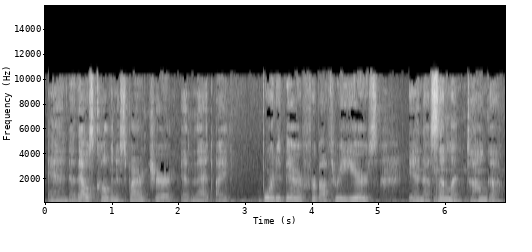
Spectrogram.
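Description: A middle-aged woman from American Samoa speaks in a flat, level tone, pausing often with "uh" as she recalls things. The recording carries a faint hiss underneath. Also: extremely low pitch, rough recording. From American Samoa, raised in Hawaii. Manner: hesitant, many fillers. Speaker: interviewee. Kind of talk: oral history interview.

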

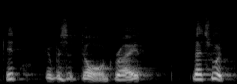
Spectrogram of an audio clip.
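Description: A man's voice: sits high, wildly swooping pitch, fairly quick, highs cut off, voice pushed up, heavily acted. A man voicing a grieving, tearful woman. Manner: soft, tearful, breaking off mid-sentence. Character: grieving woman neighbor, distraught and choked. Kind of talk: audiobook character reading.

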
